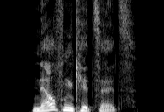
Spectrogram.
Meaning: genitive of Nervenkitzel
- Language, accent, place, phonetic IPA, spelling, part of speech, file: German, Germany, Berlin, [ˈnɛʁfn̩ˌkɪt͡sl̩s], Nervenkitzels, noun, De-Nervenkitzels.ogg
